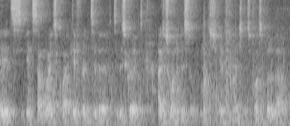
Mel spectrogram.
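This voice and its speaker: A young man on a theatre panel, answering questions in a halting way full of fillers. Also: low-pitched, background noise. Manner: halting, many fillers and restarts. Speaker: actor on a festival panel. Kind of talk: post-screening Q&A answers. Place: large theatre. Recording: echoey theatre from far off.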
